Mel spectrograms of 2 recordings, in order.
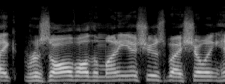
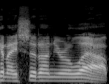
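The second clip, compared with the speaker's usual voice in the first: normal talking voice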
